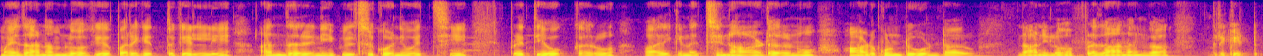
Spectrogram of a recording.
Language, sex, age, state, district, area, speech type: Telugu, male, 45-60, Andhra Pradesh, Chittoor, urban, spontaneous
